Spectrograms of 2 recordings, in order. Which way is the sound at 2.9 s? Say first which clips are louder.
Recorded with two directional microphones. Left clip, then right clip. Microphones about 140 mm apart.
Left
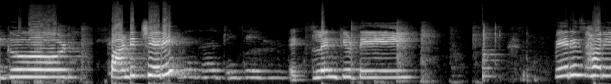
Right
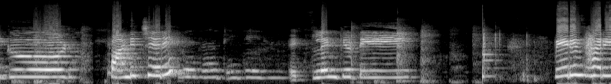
Right 1 dB; 20° left (ahead or behind).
